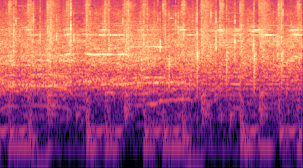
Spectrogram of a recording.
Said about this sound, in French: Il n'y a que des tonnerres d'applaudissements.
